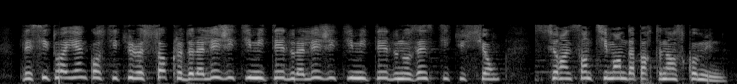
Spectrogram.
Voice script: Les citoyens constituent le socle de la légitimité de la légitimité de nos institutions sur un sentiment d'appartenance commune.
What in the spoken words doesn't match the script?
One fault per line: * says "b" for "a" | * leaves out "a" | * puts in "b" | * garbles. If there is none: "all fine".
all fine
